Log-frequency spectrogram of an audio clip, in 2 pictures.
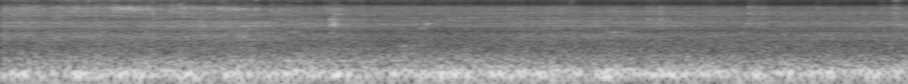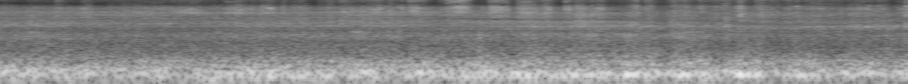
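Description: Freight train gondola cars rolling slowly past: a steady low rumble of steel wheels on the rails.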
